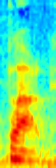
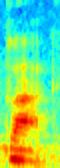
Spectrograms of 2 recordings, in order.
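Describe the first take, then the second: The two takes are said the same way.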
